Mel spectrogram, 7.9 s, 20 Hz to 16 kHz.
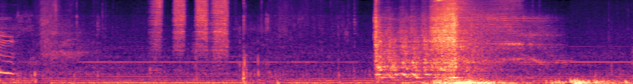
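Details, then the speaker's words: Chevy K1500 truck that sat for years, cranking with starting spray: quiet stretch, then a short burst of cranking that nearly catches and dies; no fuel reaching the engine. "Okay, we installed the fuel pump relay. We still don't have any fuel"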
